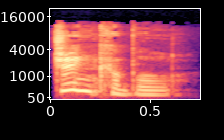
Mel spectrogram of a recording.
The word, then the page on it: drinkable: British English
